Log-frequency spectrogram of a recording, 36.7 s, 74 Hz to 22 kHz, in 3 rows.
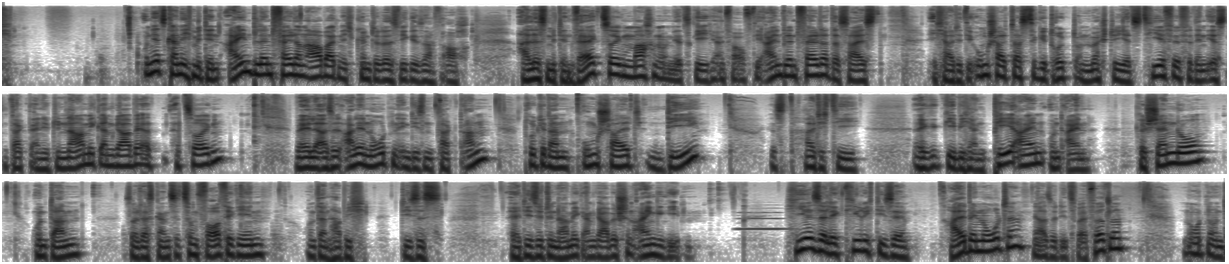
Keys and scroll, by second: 18.5 shift+d, 20.0 p, 23.0 <, 25.4 f, 26.9 Return.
